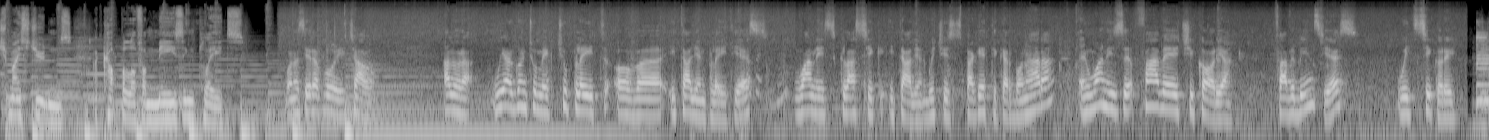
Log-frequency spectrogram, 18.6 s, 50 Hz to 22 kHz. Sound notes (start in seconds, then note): 3.7 speaking Italian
